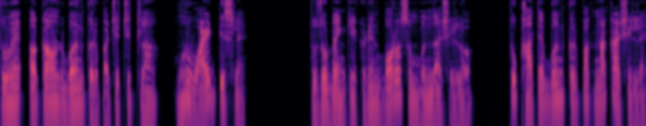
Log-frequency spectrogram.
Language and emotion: Goan Konkani, sad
